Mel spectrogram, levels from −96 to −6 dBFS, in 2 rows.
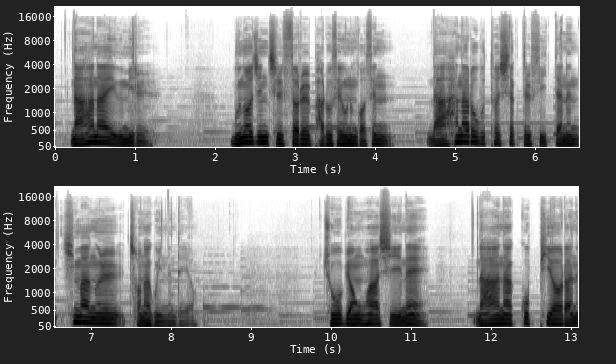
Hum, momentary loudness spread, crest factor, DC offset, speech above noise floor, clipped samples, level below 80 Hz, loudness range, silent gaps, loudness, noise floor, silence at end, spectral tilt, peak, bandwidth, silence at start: none; 10 LU; 12 dB; 0.2%; 37 dB; under 0.1%; -42 dBFS; 3 LU; none; -12 LUFS; -47 dBFS; 0 s; -7.5 dB/octave; 0 dBFS; 14 kHz; 0.2 s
